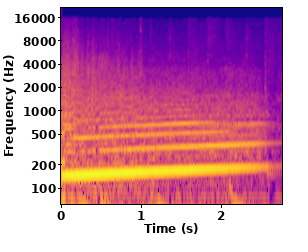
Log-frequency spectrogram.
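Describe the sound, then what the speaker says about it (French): Porsche 911 (991) Carrera 4 GTS from 2015, flat-six engine with factory sport exhaust, revving hard with a rising metallic growl toward the redline. It is loud and close, one sustained climb that fades away at the end. "le bloc de la GTS émet ce grondement métallique caractéristique des 911 avec un final rageur à l'approche de la zone rouge"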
